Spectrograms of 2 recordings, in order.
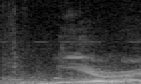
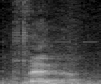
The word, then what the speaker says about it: Mena: For Florence Mira, I believe is the correct pronunciation. Mena. They claim pages 45 and 53. This is page 53 of the petition. She doesn't appear as the county committee candidate. Florence Mena. M-E-N-A.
